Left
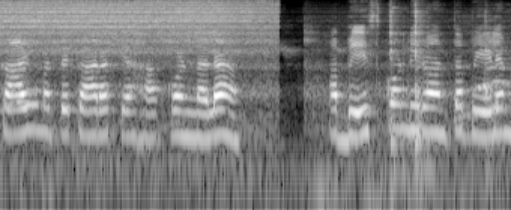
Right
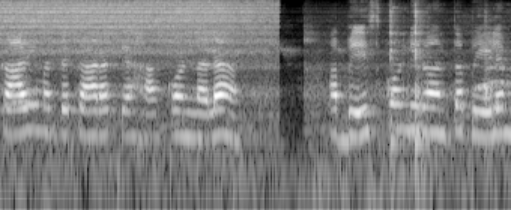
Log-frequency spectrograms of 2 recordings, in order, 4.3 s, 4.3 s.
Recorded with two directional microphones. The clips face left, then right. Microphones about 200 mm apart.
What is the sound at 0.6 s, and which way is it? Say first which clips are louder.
A woman's voice: left 1 dB; 15° left (ahead or behind).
